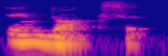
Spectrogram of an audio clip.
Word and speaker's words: endoxa: O método dele normalmente parte daquilo que os gregos chamariam de endoxa. Sem nenhum mistério, se escreve como se diz, endoxa. Plural de endoxa é endoxai.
